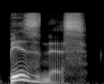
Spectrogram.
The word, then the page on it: business: American English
